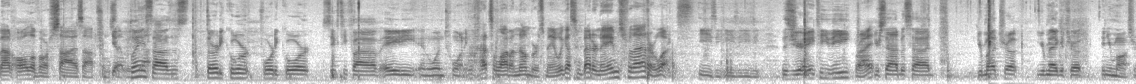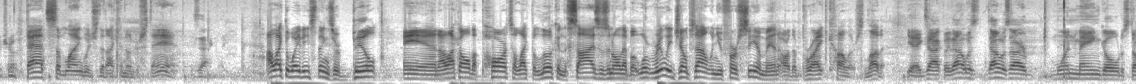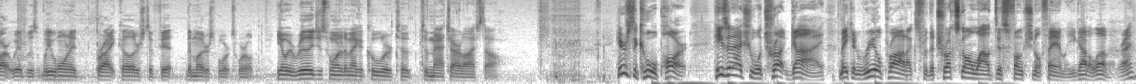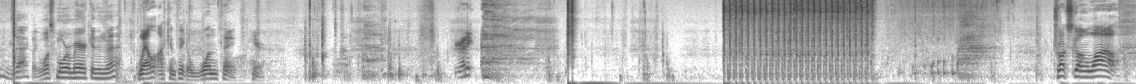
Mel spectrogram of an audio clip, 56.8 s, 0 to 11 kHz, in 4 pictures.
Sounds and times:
Speech: 0:00.0 - 0:34.7, 0:36.1 - 0:46.0, 0:55.8 - 0:56.6.

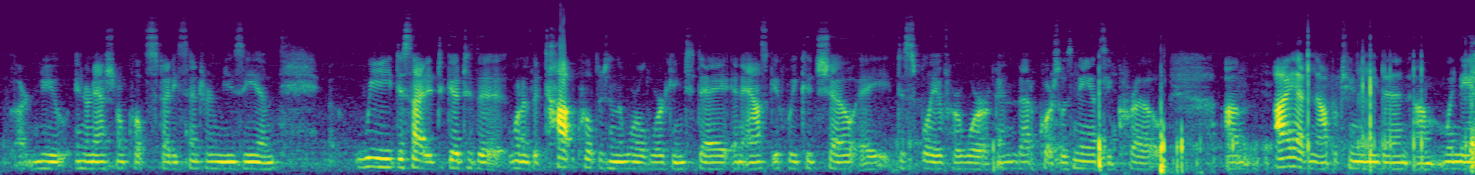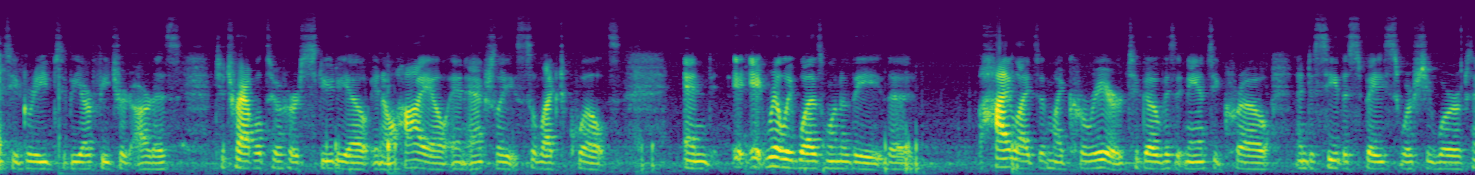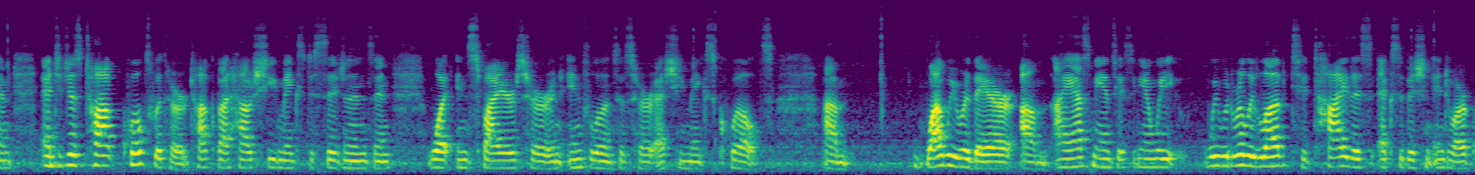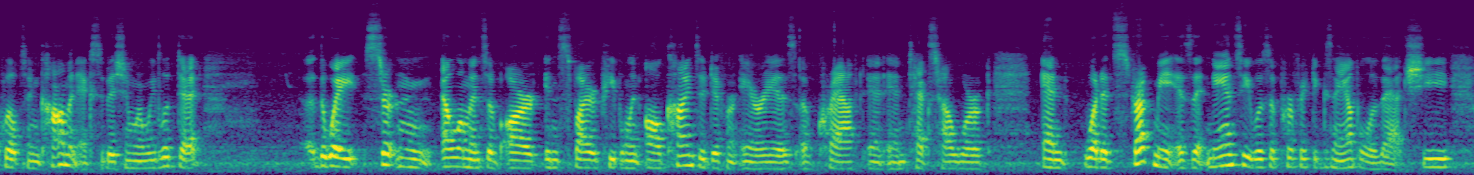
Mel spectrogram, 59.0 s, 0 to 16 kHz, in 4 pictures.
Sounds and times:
Speech: 0:00.0 - 0:21.0, 0:21.6 - 0:38.0, 0:38.6 - 0:46.3, 0:47.3 - 0:58.9.

